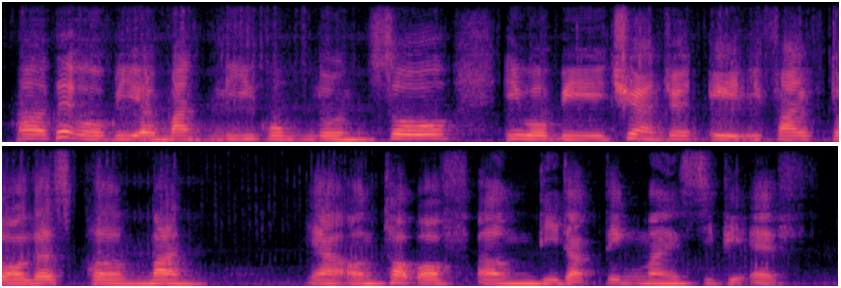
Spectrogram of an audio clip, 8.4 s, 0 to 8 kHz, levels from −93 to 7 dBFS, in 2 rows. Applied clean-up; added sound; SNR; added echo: neural separator model SepFormer DNS4.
